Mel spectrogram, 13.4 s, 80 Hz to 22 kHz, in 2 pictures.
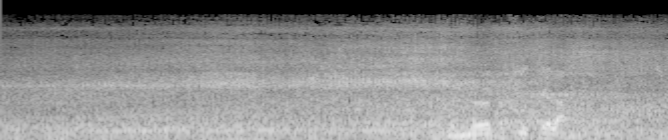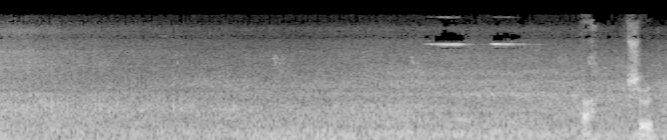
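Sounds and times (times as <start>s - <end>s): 
road traffic with cars passing: 0.0s - 13.3s
speech: 5.3s - 5.9s, 12.5s - 13.3s.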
